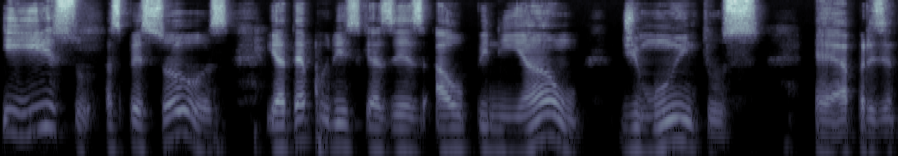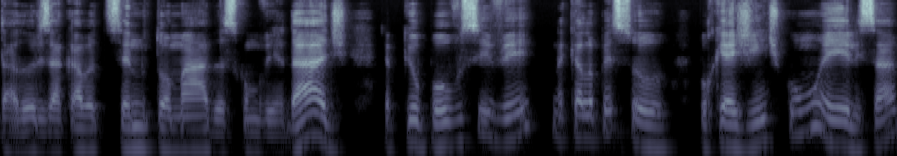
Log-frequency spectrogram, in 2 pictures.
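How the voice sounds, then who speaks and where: A man of medium pitch talks at a moderate pace with lively intonation. The sound is dry and close, with no echo, in a very clean recording against a silent background. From Brazil, Minas Gerais (Contagem). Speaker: journalist and cultural entrepreneur. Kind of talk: podcast interview.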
